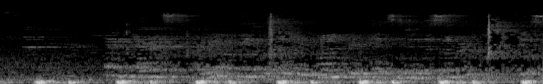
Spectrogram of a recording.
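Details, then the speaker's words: Regular low thumping heartbeat at about 74 beats a minute with background music, played by a heart exhibit at a health museum; a normal heart rhythm. "It's pretty cool. You can hear the heartbeating."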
